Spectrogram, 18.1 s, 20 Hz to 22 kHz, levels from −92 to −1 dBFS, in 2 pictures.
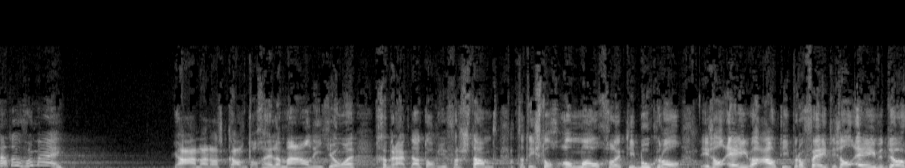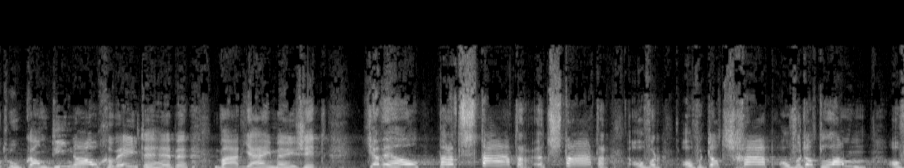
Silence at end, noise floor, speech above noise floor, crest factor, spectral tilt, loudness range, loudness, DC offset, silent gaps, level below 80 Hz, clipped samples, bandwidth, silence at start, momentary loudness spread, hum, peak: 0 s; -64 dBFS; 40 dB; 20 dB; -3 dB/octave; 4 LU; -24 LUFS; under 0.1%; none; -78 dBFS; under 0.1%; 16 kHz; 0 s; 10 LU; none; -4 dBFS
